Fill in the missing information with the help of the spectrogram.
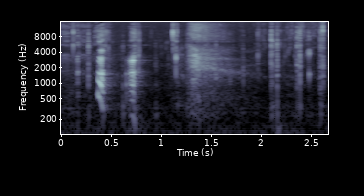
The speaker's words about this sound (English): Man, they're like super crunchy. So I can hear that from over here. They kind of taste like those like nonpareils.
